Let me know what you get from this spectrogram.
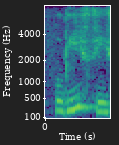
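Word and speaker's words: Lisey: is my Kindle so I'm currently reading this leasy story I always forget how to pronounce it cuz it seems unnatural to say it that way but that's how it's pronounced Ley Story by Stephen King um to be honest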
